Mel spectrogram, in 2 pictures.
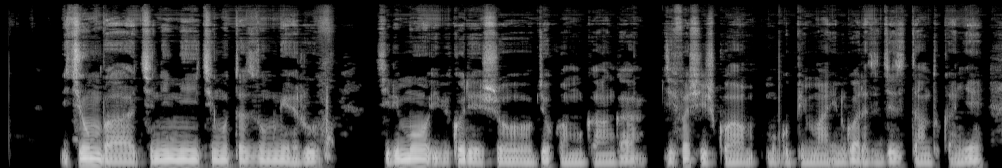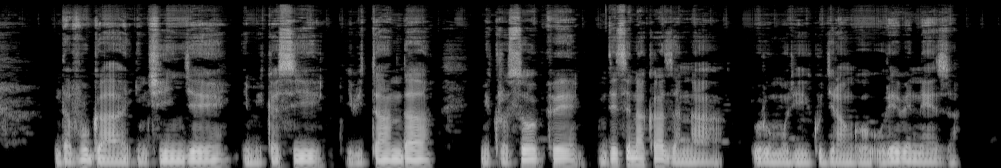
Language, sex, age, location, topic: Kinyarwanda, male, 18-24, Kigali, health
